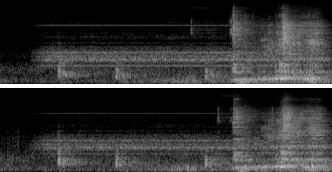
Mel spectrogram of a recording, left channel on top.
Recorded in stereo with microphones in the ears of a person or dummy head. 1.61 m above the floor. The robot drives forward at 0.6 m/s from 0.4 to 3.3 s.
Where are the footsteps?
20° right (ahead or behind), 1.7 m; by 2.2 s 25° right (ahead or behind), 1.7 m.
